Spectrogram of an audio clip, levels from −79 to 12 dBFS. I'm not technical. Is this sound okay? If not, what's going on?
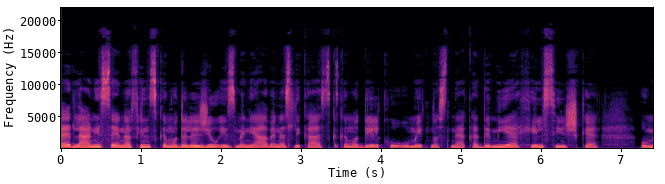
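No. At about 3.42 s, just after "izmenjave na", the speech stutters: a roughly 93 ms piece plays twice before "oddelku umetnostne". This is repeated frames, where a stored or transmitted chunk, which fits two compressed frames, was delivered again, lengthening the speech by 93 ms.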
